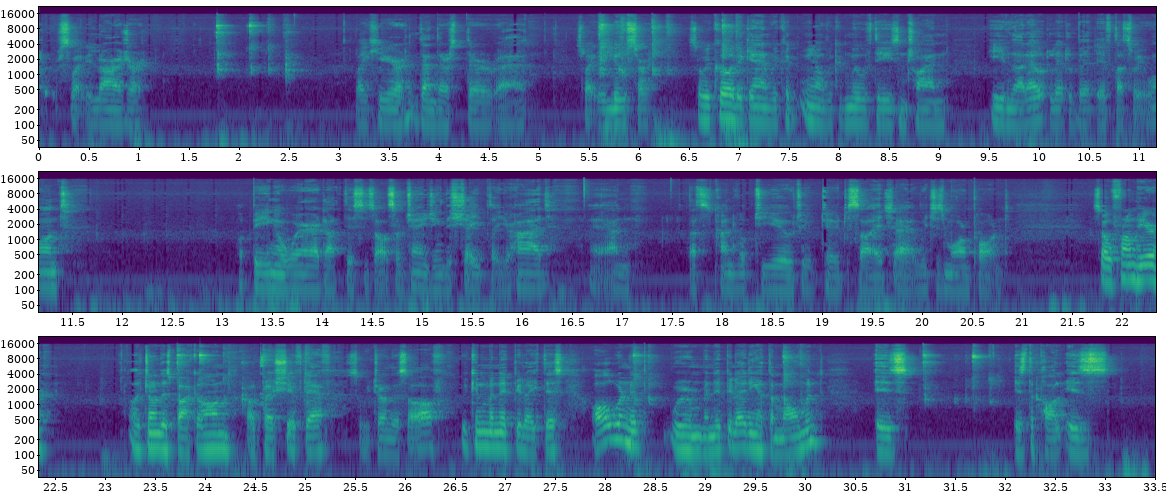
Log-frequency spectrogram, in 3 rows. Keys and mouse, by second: 0.9 click, 2.1 shift+f, 5.6 alt+f, 5.9 w, 6.1 s, 6.5 click, 6.8 s, 6.9 click, 23.0 click, 24.0 shift+f, 24.7 alt+right click, 26.0 click, 28.3 s, 28.7 click, 29.8 s, 29.9 click, 31.7 shift+f, 33.2 click.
